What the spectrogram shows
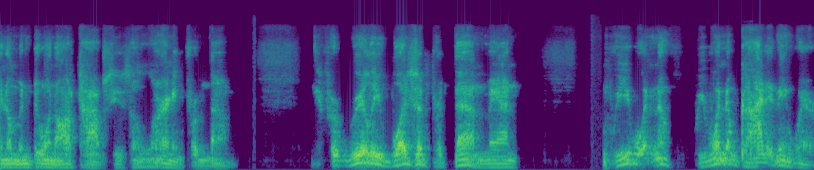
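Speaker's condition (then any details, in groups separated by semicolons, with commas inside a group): Laryngectomy, voice prosthesis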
